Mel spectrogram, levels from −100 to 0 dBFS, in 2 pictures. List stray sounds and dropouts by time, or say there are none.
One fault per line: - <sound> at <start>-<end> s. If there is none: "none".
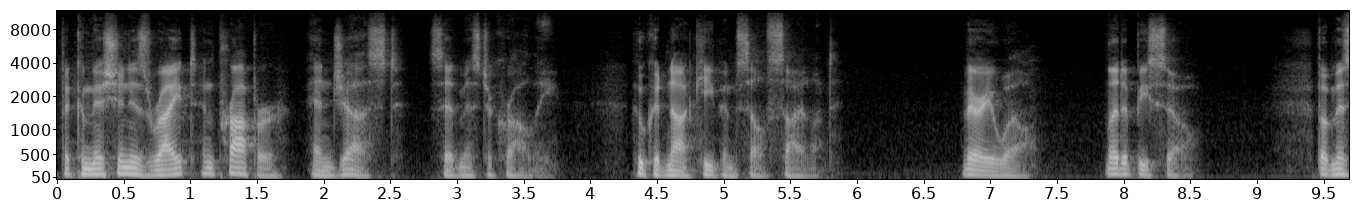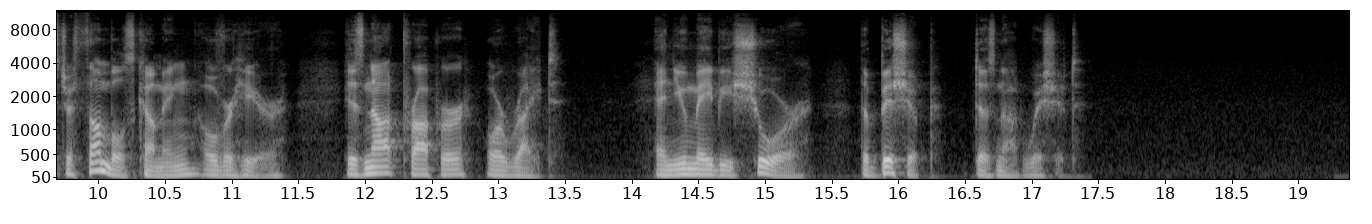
none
